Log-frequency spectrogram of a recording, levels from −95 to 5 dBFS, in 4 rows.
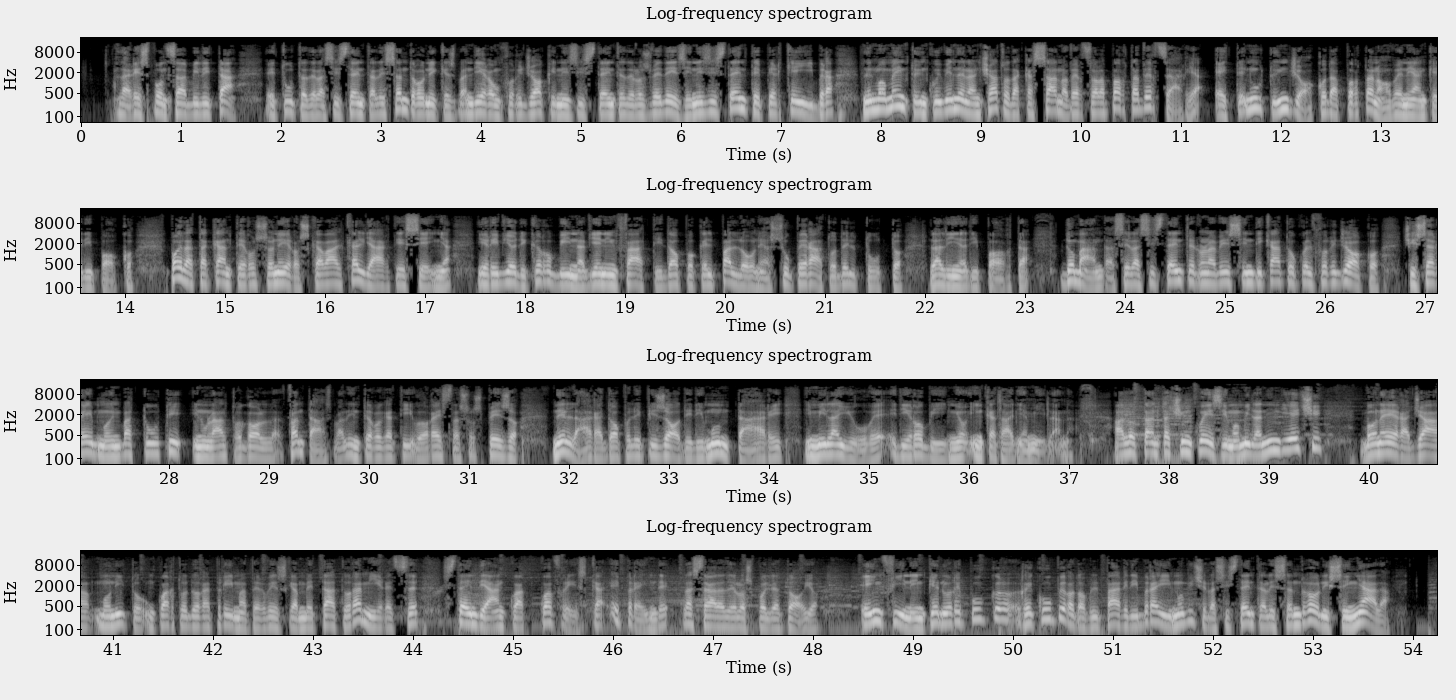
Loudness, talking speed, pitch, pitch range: -26 LUFS, 145 wpm, 125 Hz, 115-145 Hz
